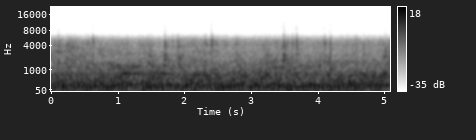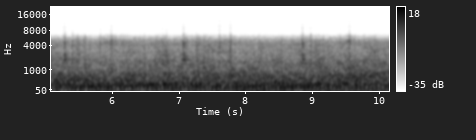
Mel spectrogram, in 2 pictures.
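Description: Automatic cartoning machine running steadily: a continuous low hum under a dense mechanical clatter, with scattered faint light ticks.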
